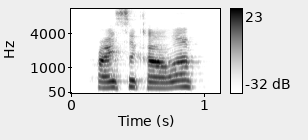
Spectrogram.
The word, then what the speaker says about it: Chrysocolla: Chrysocolla? – It is pronounced Chrysocolla.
